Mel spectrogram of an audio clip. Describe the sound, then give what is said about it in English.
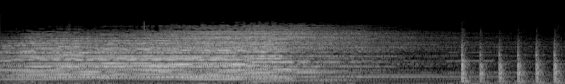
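Six quick, evenly spaced knocks rap on a hotel room door, loud, from a bellhop, arriving right after a sustained, droning musical tone fades away. No one speaks. “The knock surprised me. I'd forgotten about the bellhop. I got up to go to the door”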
